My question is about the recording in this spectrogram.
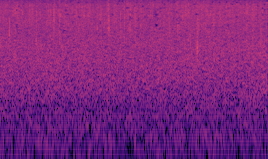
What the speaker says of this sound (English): I also just realized I am reading these out in the rain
